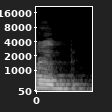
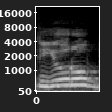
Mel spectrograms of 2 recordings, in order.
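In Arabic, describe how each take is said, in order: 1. تبدأ الكلمة بصوت حركة 'uh'. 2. تبدأ الكلمة بصوت 'yoo'. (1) "انا قلت يوروب ولا ارب؟" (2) "قلت يوروب"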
